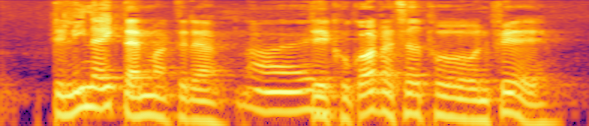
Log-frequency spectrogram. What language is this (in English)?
Danish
